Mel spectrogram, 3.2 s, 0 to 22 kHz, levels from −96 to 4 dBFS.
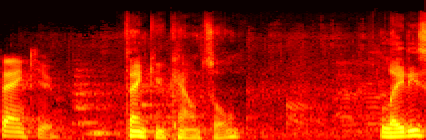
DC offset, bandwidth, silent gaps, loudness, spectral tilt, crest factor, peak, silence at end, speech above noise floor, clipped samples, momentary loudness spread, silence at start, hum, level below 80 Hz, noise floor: under 0.1%; 14 kHz; none; -24 LUFS; -5.5 dB/octave; 16 dB; -6 dBFS; 0 s; 25 dB; under 0.1%; 25 LU; 0 s; none; -44 dBFS; -46 dBFS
